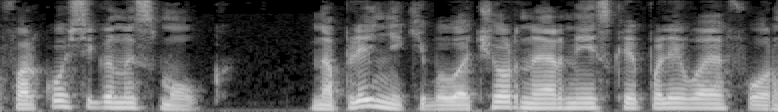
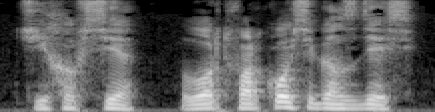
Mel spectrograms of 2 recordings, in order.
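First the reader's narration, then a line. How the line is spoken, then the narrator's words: Hissing. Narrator (Russian): прошипел кто-то из СБшников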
